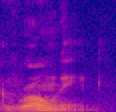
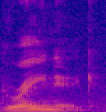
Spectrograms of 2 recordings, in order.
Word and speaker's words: Groening: Matt, the creator of The Simpsons, it looks like Groening, Matt Groening, or but he pronounced it Matt Groening. The O-E is A.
